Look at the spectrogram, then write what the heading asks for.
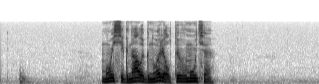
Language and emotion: Russian, neutral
